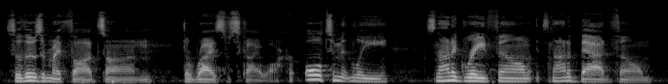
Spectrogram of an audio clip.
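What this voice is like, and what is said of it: Strained, fading voice. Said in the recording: “I am losing my voice”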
